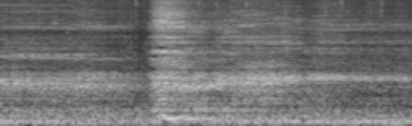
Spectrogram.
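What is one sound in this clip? A young woman gasps and breathes hard close by.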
